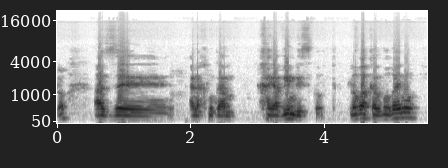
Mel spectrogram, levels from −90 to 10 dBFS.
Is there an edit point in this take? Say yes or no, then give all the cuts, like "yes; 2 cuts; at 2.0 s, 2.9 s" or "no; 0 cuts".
no; 0 cuts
